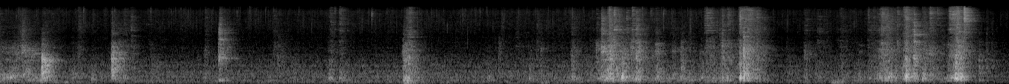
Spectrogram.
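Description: Metal utensils and cookware clinking and knocking against each other in irregular clatters, busier about six seconds in and again near the end.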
